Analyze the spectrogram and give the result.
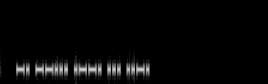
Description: Morse code, heard as a keyed tone, about 52 wpm, 700 Hz. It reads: N7PSF
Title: USA Callsign DE Callsign - 5 Characters - 50wpm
